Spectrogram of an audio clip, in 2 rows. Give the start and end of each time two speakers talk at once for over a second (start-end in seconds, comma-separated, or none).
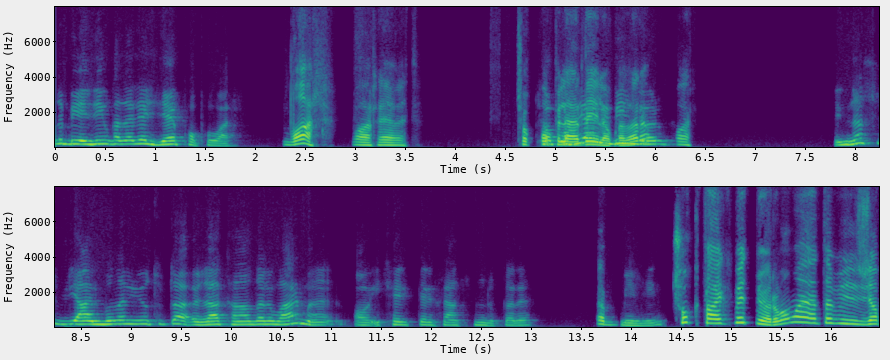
4.9-6.2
